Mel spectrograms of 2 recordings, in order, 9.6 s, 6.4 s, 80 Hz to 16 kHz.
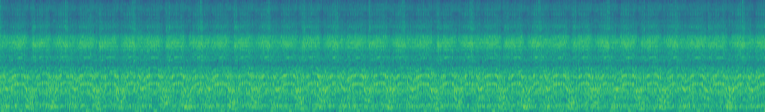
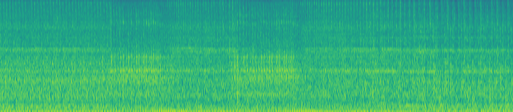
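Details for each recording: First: Ford 3600 diesel tractor with rebuilt CAV injection pump, bleeding injectors: long steady cranking whirr with no catches at all, long cranking on a warm corroded negative battery cable; no-start from seized injection pump plungers. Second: Ford 3600 tractor diesel after a second rebuild of the CAV injector pump; alternator belt is loose: a steady, regular clatter at even idle with no misses; normal diesel idle.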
